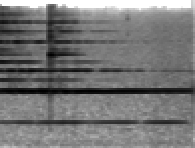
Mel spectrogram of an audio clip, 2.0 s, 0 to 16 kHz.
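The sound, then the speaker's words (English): A single bell struck once during the 20th-anniversary September 11th memorial ceremony in Lower Manhattan, marking the moment the World Trade Center's South Tower collapsed; its bright metallic tone rings on in a long, steady hum that slowly fades. No voices, just the resonant chime hanging in the air. “A bell ringing during the ceremony in Lower Manhattan a few minutes ago.”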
